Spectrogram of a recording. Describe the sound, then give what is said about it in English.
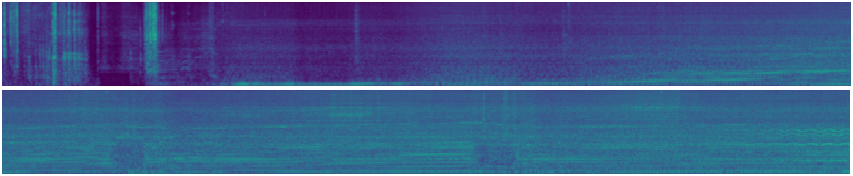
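Keys jingle briefly, then a car engine turns over and roars to life, revving upward in rising, accelerating surges that grow louder and hold strong to the end, with no talking. “make your engine sing.”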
